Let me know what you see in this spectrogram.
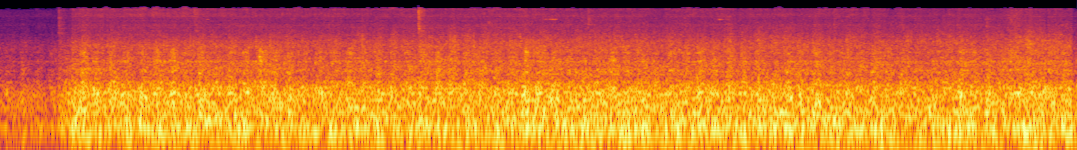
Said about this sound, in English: The locomotive's wheels, piston, crankshaft and connecting rods working in symphonic harmony.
